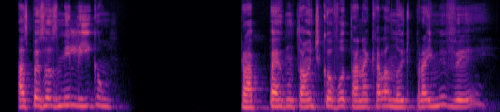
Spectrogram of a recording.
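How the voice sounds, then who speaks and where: A woman's animated, fairly high voice at a fairly quick pace, on a very clean recording with a silent background. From Brazil, Piauí (Inhuma). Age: 30s. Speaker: singer. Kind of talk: casual chat.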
